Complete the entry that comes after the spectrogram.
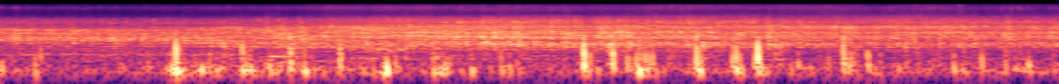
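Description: Chopped okra sizzling steadily in hot oil in a wok (kadhai) over a wood fire, freshly tipped in, with scattered clicks from a steel ladle stirring against the pan.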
